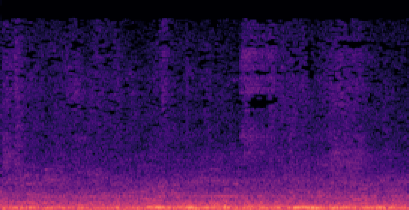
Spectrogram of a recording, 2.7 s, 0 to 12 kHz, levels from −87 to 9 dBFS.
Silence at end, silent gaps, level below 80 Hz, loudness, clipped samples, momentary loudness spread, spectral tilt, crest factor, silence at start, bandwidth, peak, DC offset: 0 s; none; -36 dBFS; -23 LUFS; under 0.1%; 6 LU; -9 dB/octave; 12 dB; 0 s; 10.5 kHz; -8 dBFS; under 0.1%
